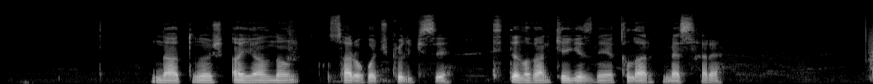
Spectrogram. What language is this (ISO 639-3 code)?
uig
